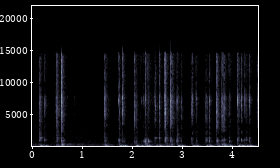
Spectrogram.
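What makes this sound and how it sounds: Long white fingernails type fast on a compact wireless keyboard with black plastic keys in a thin silver aluminium frame, resting on a wooden table. Quick bursts of crisp, bright key clicks ride over soft low thumps, with a short pause before the typing picks up again and continues in steady flurries.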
